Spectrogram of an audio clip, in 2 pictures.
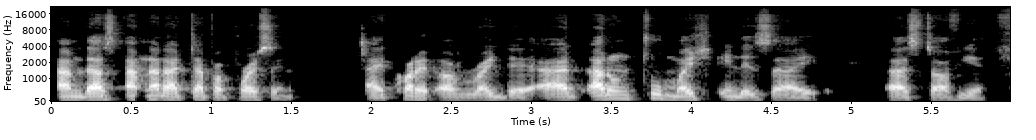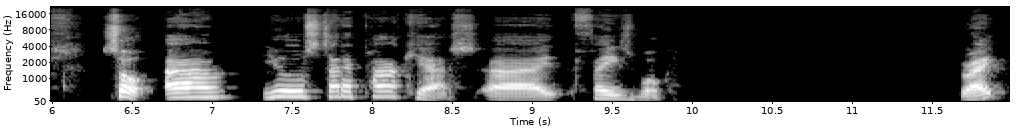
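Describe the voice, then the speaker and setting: A man hosting a radio interview, lecturing listeners in a stern way with sudden emphatic jumps in pitch. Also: lively intonation, a little slow. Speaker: radio host.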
